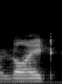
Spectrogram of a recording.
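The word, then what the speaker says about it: write: इसकी डब्ल्यू की आवाज़ नहीं आएगी, ये आर से ही शुरू होगा। राइट, आर की क्या साउंड है जी, रॉ, तो ये डब्ल्यू यहाँ पर साइलेंट, इसकी आवाज़ भी नहीं आएगी।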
